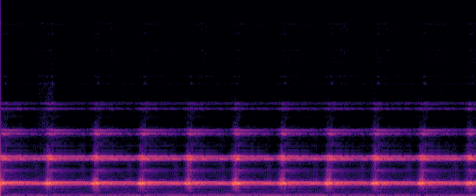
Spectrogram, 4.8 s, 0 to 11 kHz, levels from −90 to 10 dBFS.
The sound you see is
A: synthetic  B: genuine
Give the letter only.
A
